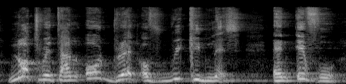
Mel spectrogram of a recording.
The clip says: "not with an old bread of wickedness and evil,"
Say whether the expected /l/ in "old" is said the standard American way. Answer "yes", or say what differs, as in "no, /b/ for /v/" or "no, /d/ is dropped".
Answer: yes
